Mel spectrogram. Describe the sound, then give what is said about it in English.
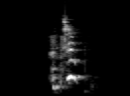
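A single short sneeze bursts out, about half a second long, with a breathy, voiced edge. Silence falls on either side of it. “But you sneeze butterflies and rainbows.”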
